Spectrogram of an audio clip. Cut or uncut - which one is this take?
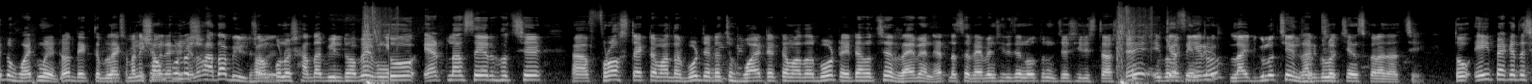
cut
